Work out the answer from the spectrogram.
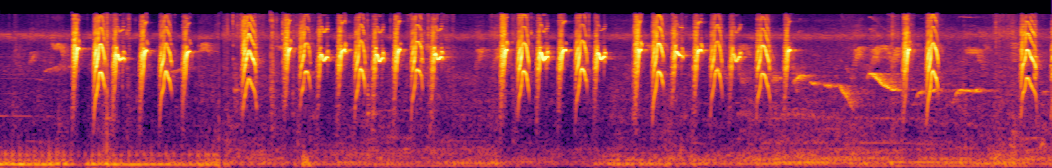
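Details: Clusters of sharp, very high chips from a brown-throated sunbird in the tembakan rapat masteran style, spaced in irregular bursts, followed by a few falling slurred whistles, with a low background hum.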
